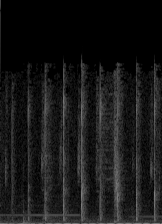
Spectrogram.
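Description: Makeup brush tapped rapidly and repeatedly to knock excess blush powder off its bristles, a quick even run of about seven or eight sharp taps a second. Faint background music runs underneath.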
